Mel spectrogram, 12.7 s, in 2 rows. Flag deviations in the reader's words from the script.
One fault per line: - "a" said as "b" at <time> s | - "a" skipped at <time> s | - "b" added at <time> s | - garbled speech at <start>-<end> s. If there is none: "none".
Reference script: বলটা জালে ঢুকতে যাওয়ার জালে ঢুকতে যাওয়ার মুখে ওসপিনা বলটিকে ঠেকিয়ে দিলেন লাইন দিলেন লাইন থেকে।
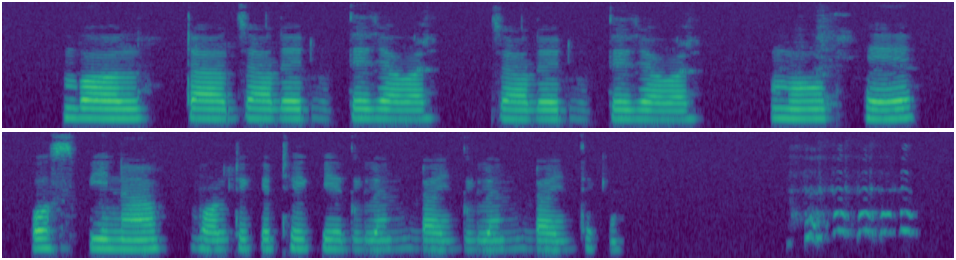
none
